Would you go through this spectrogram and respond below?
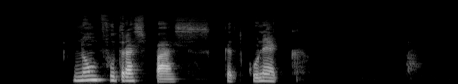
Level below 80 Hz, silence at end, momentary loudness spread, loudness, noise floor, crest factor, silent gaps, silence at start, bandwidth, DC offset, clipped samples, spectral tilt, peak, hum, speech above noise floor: -80 dBFS; 1.8 s; 15 LU; -25 LUFS; -74 dBFS; 22 dB; none; 0.75 s; 10.5 kHz; under 0.1%; under 0.1%; -6.5 dB/octave; -4 dBFS; none; 50 dB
